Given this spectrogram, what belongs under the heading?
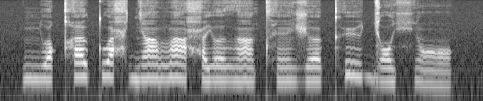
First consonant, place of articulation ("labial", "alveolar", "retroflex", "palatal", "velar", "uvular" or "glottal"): palatal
